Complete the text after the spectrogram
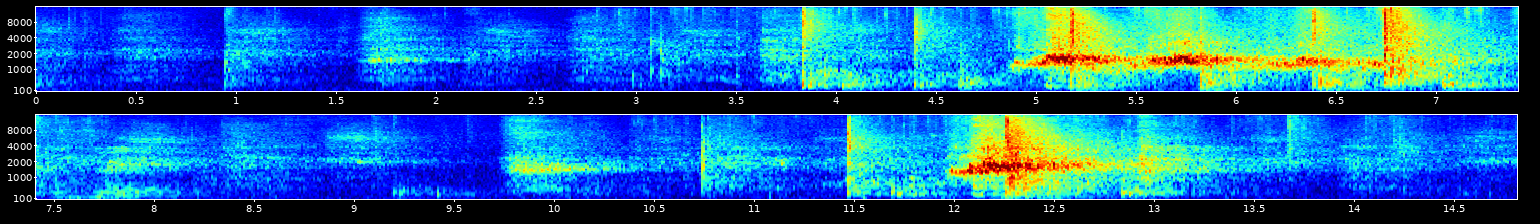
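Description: A jump rope slaps the floor in quick repeated clicks.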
